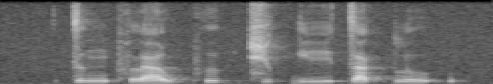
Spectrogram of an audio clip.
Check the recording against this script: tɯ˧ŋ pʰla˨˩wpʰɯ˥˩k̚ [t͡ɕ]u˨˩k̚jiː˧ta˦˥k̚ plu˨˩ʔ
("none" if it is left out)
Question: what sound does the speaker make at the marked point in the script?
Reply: t͡ɕ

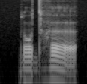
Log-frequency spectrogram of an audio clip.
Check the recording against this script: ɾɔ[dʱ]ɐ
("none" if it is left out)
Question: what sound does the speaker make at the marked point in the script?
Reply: dʱ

